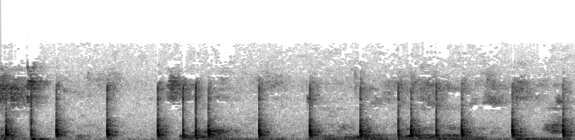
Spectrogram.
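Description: Faint, irregular clicks and taps, many of them close together, with a faint voice underneath.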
